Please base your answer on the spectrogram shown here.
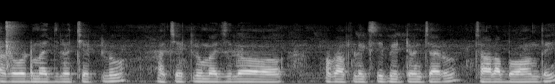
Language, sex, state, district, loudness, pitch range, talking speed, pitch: Telugu, male, Andhra Pradesh, Manyam, -17 LUFS, 125-135 Hz, 130 wpm, 125 Hz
